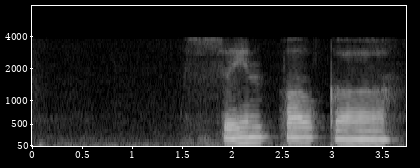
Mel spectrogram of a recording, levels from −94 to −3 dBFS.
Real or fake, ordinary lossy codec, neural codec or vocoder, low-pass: fake; AAC, 16 kbps; codec, 16 kHz, 6 kbps, DAC; 7.2 kHz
